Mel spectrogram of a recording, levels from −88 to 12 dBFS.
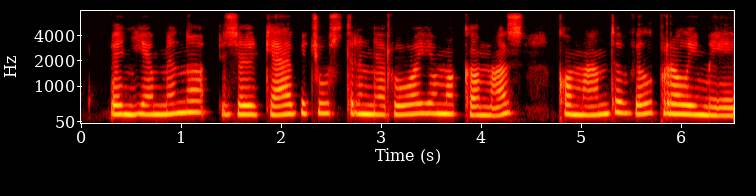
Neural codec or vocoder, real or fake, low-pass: codec, 16 kHz, 4 kbps, FunCodec, trained on LibriTTS, 50 frames a second; fake; 7.2 kHz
